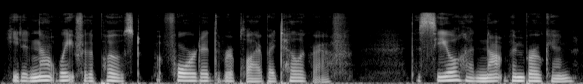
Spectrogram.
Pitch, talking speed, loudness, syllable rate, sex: 160 Hz, 185 wpm, -18 LUFS, 5.2 syllables/s, female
